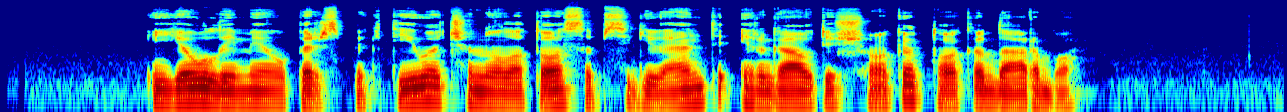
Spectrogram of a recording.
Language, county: Lithuanian, Vilnius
